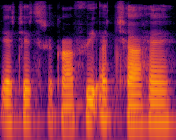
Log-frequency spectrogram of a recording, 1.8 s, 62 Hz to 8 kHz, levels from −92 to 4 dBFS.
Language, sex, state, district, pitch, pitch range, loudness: Hindi, male, Jharkhand, Deoghar, 115 Hz, 110-120 Hz, -22 LUFS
